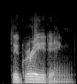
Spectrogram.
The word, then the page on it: degrading: American English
